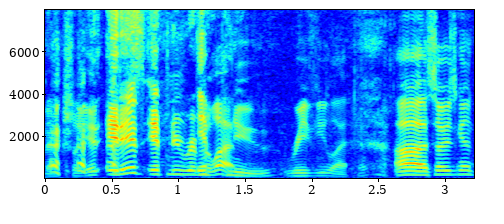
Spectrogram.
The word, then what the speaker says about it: Ipnu Rivulet: I'm just going to say I pronounced that right. You did get that right, actually. It is Ipnu Rivulette.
